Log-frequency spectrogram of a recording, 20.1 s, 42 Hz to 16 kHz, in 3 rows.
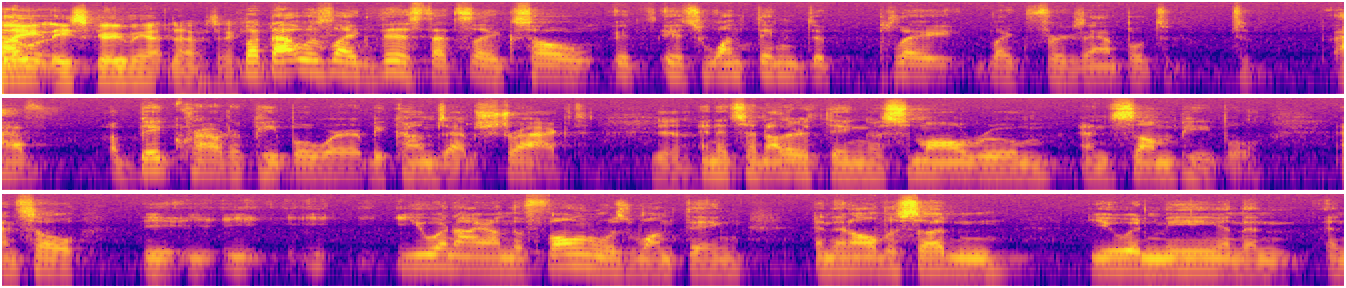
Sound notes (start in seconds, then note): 0.0 laughs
